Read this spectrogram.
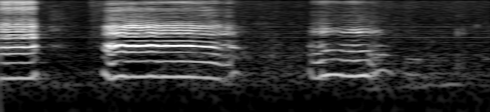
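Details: Three strong, clear wailing cries with short pauses between them; a vigorous normal cry from a newborn girl just after an unmedicated natural vaginal delivery without epidural.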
